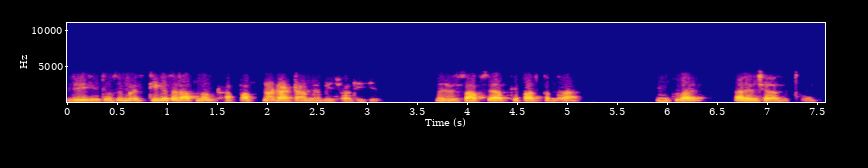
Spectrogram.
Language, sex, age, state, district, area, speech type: Hindi, male, 30-45, Uttar Pradesh, Sitapur, rural, conversation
